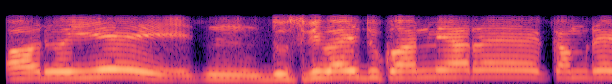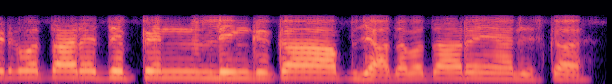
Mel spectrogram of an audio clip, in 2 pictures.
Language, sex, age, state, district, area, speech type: Hindi, male, 18-30, Madhya Pradesh, Jabalpur, urban, conversation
